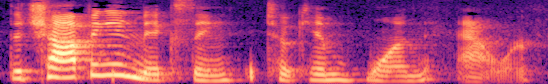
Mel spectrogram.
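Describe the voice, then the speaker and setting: A woman's voice: medium pitch, very animated, measured pace, pushed and bright, low-quality recording. A woman reading a children's storybook aloud expressively, like a teacher.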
